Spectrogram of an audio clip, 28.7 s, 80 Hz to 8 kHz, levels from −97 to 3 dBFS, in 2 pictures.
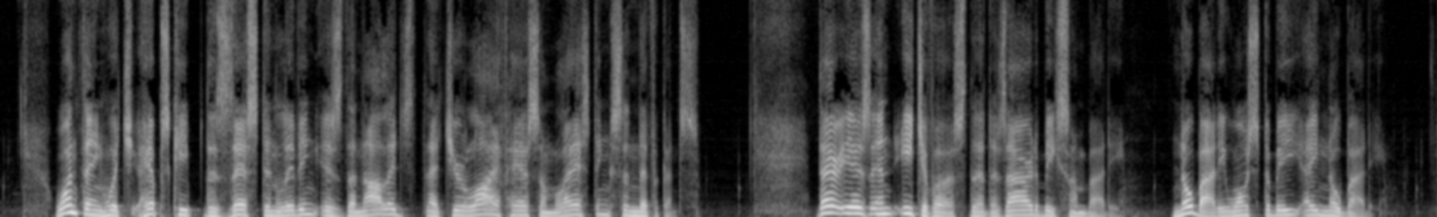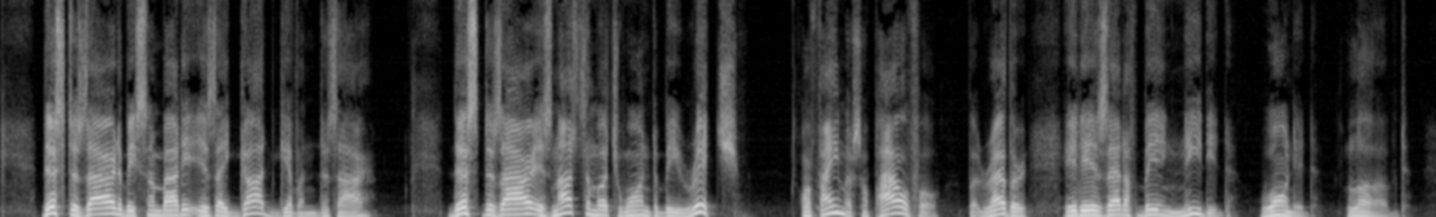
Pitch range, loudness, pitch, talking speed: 135-180 Hz, -17 LUFS, 160 Hz, 145 wpm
